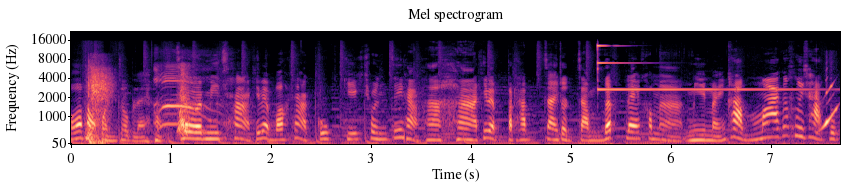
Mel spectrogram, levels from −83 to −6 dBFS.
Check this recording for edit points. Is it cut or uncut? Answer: cut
